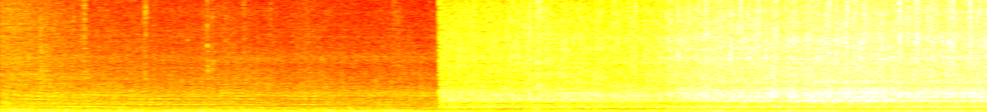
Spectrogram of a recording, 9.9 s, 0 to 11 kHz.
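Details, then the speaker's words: T1N Mercedes Sprinter 3500 diesel with belt-driven rear air conditioning, turbo leak also suspected; at idle a steady humming whine from a power steering pump low on fluid; power steering pump whine. "that might be power steering but yeah the wing is power steering it's definitely got a turbo"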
